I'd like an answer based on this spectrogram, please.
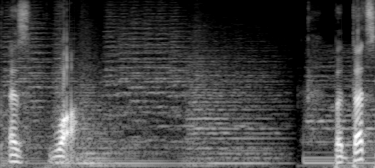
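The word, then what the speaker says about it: は: japan we can also see that ha is pronounced as wah but that's not the end now you're going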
